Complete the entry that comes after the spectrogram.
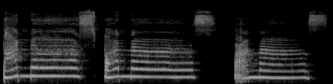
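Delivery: a demon burning and wailing; high demon wail of pain; demon shrieking. Retold or imitated. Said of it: "tiba-tiba teriak".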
